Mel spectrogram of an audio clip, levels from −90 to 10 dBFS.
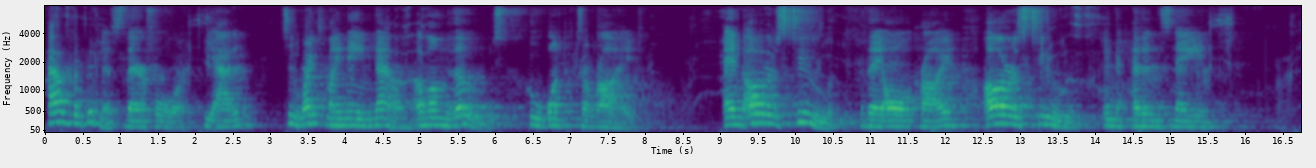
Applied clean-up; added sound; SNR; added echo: neural separator model SepFormer DNS4.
